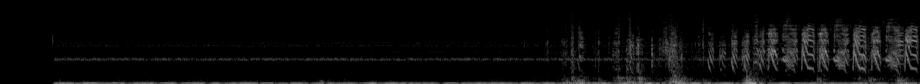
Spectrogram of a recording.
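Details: A steady electronic tone holds about five seconds, then a male zebra finch, having walked over on seeing a female, bursts into harsh, buzzy, rapidly repeated courtship song, accompanied by a dance, over faint background music.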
